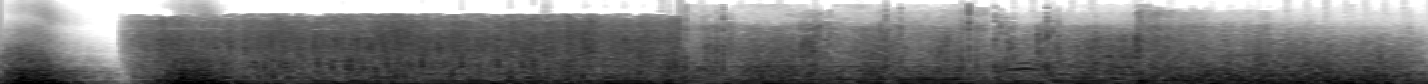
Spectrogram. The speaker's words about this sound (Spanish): Así es como Fuerzas Armadas de Ucrania intentan derribar a los drones rusos, los cuales día y noche realizan ataques a la población civil en Kiev, la capital ucraniana.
